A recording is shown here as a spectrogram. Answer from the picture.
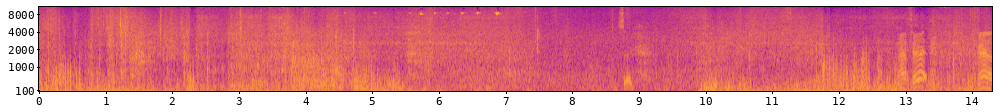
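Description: Specialized Kenevo SL mountain bike riding fast down rocky dirt singletrack: tyres crunching over stones and the bike rattling and knocking over bumps, with wind buffeting the microphone. It eases off in the middle and gets loud again at about ten seconds, and a shout starts just before the end.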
